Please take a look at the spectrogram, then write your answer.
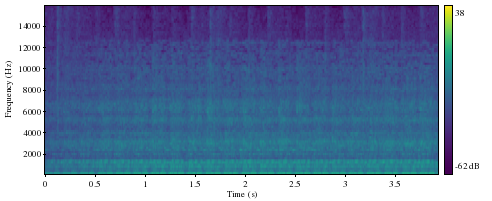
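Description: A 1982 Yamaha XJ650 motorcycle engine running roughly on choke, a steady loud low chugging with rhythmic mechanical clatter throughout, close by and with no one talking.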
